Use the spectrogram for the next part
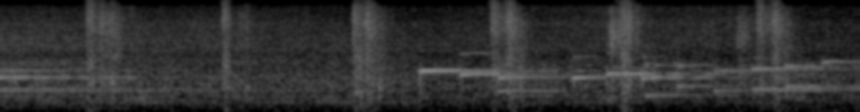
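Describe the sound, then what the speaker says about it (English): A spooky ice cream truck jingle plays faintly and a little distant in the Sirenhead game, its tinkling melody repeating in short bright notes over a quiet, dark ambient bed. "it's an ice cream truck. Spooky ice cream."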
